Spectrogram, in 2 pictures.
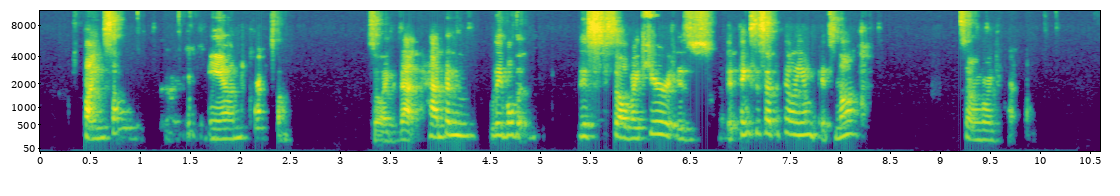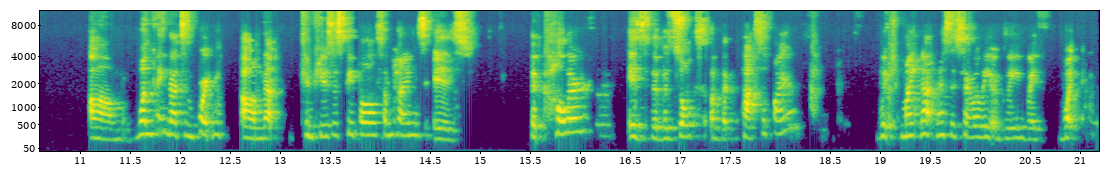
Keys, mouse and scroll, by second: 0.5 d, 1.0 click, 1.8 d, 7.1 click.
